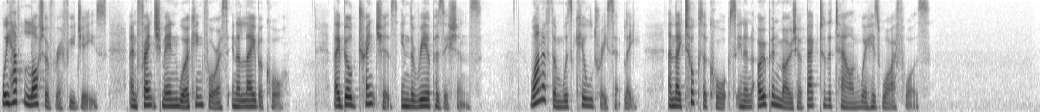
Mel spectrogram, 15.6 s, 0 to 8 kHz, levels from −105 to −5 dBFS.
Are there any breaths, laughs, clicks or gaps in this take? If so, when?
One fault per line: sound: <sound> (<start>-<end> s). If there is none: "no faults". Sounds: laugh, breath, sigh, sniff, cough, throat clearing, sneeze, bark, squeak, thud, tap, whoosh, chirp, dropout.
no faults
